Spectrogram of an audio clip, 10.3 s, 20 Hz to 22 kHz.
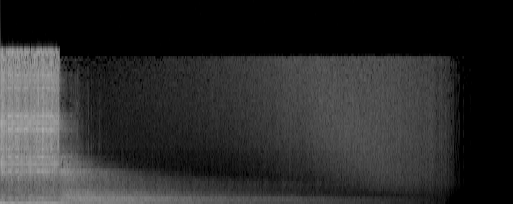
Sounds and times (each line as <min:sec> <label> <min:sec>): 0:00.0 synth 0:05.9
